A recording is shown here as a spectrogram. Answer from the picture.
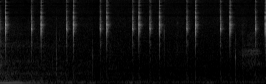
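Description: Relay of a homemade relay-switched pulse charger (battery desulfator) clicking at irregular intervals, about fifteen sharp clicks in quick, uneven succession. Each click is the relay dumping a capacitor's stored charge into the battery as a pulse, and the random spacing matches the random pulse timing of this test circuit.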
